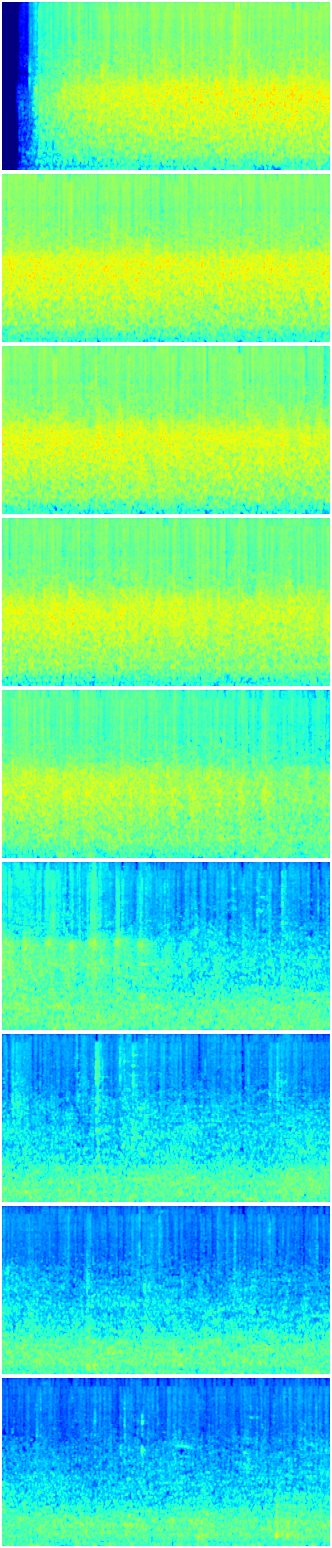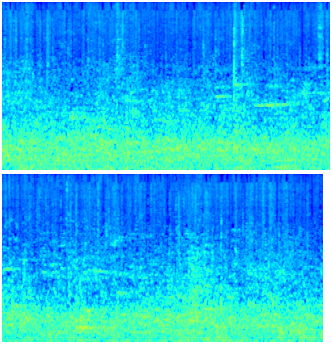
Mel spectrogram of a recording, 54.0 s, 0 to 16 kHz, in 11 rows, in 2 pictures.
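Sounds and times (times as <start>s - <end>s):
audience applauding: 0.4s - 27.8s.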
